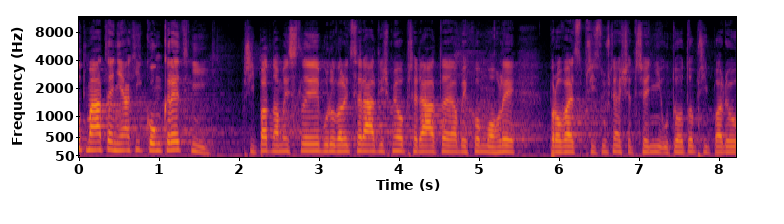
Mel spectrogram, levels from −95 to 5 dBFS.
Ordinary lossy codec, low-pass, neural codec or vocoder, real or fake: MP3, 64 kbps; 10.8 kHz; none; real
